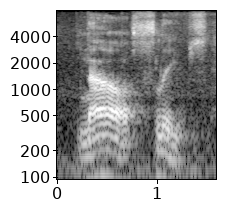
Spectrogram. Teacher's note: The keynote term is now, which in consequence, though it lacks a metrical stress, invites an intonational stress.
